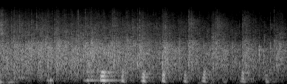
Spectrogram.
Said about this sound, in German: Geklatscht wird aber noch.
